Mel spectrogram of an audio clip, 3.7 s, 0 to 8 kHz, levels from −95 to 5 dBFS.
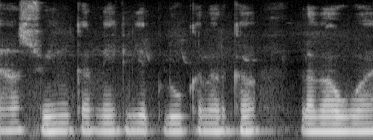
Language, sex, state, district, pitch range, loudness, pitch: Hindi, male, Jharkhand, Deoghar, 125-130 Hz, -19 LUFS, 130 Hz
